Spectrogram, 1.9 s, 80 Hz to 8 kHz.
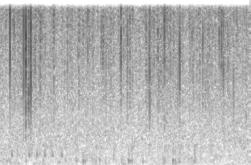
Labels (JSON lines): {"label": "biophony, rattle response", "recorder": "SoundTrap 500"}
